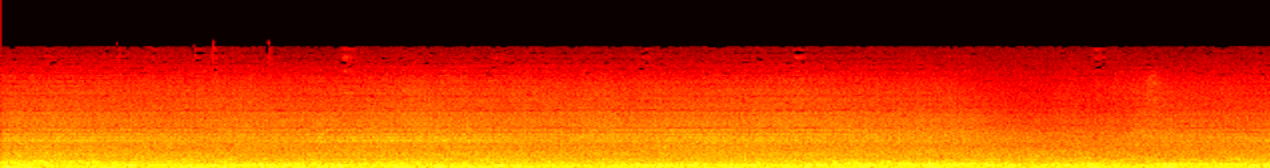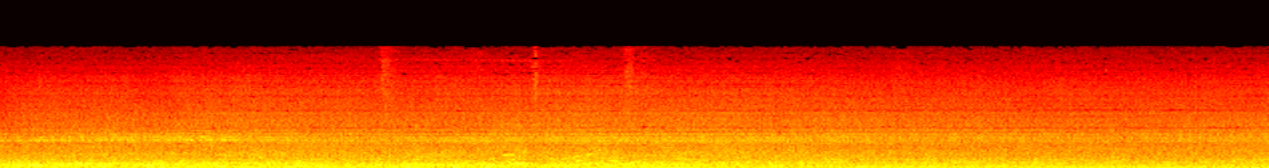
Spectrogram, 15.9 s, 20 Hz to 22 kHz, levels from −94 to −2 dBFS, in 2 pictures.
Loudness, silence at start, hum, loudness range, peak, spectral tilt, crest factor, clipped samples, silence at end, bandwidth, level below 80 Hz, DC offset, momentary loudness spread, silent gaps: -21 LUFS; 0 s; none; 1 LU; -6 dBFS; -4 dB/octave; 14 dB; under 0.1%; 0 s; 16 kHz; -34 dBFS; under 0.1%; 2 LU; none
